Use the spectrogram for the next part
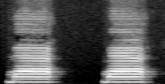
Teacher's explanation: the highest pronunciation comes from the first one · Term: first tone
